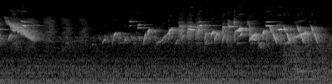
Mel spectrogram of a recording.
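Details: Captive goldfinches in evening song, a loud opening chirp followed by a steady stream of high, jingling twitters and quick trills.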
